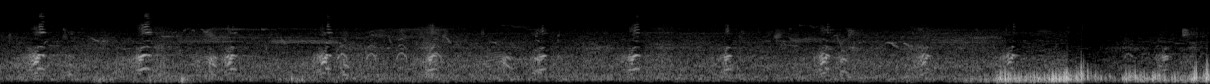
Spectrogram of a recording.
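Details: A flock of Brant geese at Ste Catherine on 1 May 2023 gives low, rolling, guttural calls, a steady murmuring chorus with a louder burst near the end.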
